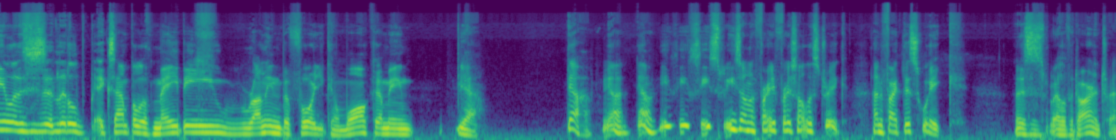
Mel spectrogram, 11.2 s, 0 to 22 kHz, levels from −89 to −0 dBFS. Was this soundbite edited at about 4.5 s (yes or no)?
yes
